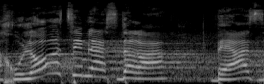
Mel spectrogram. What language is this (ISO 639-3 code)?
heb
